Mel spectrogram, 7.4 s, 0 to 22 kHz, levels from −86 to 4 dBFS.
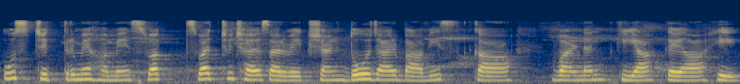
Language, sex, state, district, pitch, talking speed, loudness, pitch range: Hindi, female, Madhya Pradesh, Dhar, 215 Hz, 130 wpm, -15 LUFS, 205-240 Hz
